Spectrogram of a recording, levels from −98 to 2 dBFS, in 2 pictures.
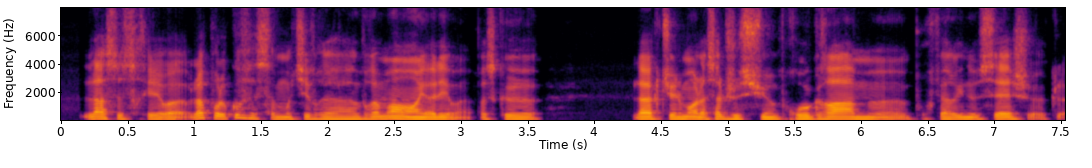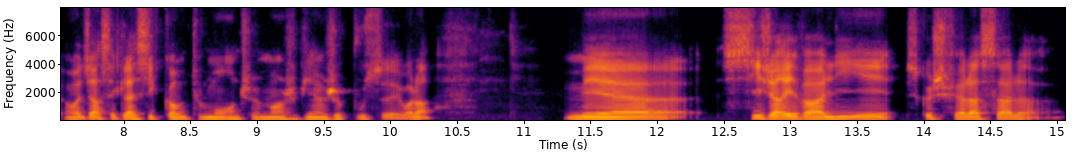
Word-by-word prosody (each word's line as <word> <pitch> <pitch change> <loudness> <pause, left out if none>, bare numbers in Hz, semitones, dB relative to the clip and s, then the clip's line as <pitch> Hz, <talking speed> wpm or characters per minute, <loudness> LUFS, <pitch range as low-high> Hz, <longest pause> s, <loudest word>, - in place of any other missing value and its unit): là, 150 +1 +1
ce 125 - -5
serait, 125 +1 -5
heu, 125 +1 0
là, 175 - +2
pour 175 -3 -2
le - - -3
coup, 195 - -3
ça 150 -8 -5
me - - -3
motiverait 125 0 -3
vraiment 140 +1 +2
à - - +4
y - - +3
aller, 120 -1 +2
ouais, - - -6
parce 115 +1 -6
que, 125 -2 -3 0.7
là, 135 - +5
actuellement, 135 0 +1
à - - +2
la 110 - -1
salle, 140 +1 -1
je 125 -2 -2
suis 125 +2 0
un 120 - -1
programme, 130 0 +2 0.2
heu, - - -11
pour 130 +1 -20
faire 125 -2 -2
une 120 -1 -2
sèche 125 -1 -1
cla - - -12
on 125 - -6
va 115 - 0
dire - - +1
assez 120 - -4
classique, 125 0 0
comme 115 -2 -1
tout 125 - -17
le 125 - -1
monde, 120 0 -2
je - - -12
mange 120 0 -3
bien, 120 -1 -2
je 125 0 +3
pousse 125 0 -9
et - - -5
voilà, - - -2 1.0
mais 130 -1 +5
heu, 120 - +3 0.3
si 165 0 -1
j'arrive 150 -1 +6
à 125 -2 +6
lier 135 +1 +1
ce - - -9
que 135 - -4
je 135 - +1
fais 135 - -5
à - - +3
la 130 0 +4
salle 140 +7 -2
130 Hz, 245 wpm, -23 LUFS, 120-135 Hz, 1.0 s, j'arrive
